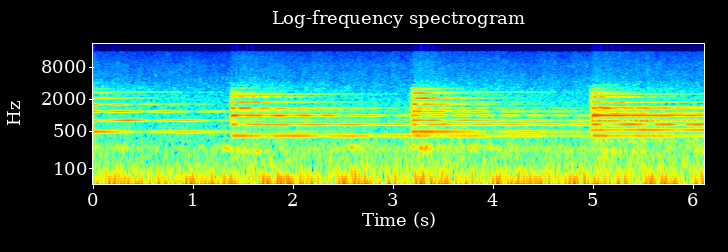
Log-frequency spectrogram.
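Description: Bells struck four times, about one and a half to two seconds apart, each note ringing on until the next is struck.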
